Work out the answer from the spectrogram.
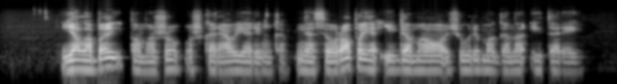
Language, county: Lithuanian, Vilnius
